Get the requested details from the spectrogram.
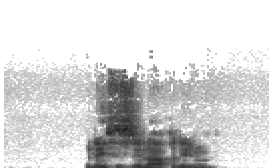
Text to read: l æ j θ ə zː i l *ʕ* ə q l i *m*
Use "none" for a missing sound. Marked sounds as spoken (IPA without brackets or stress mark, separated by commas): ʕ, m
